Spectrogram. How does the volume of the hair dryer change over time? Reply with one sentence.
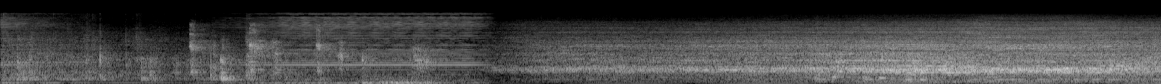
The volume of the hair dryer goes up.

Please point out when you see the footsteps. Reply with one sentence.
You can hear the footsteps from 0.0 to 4.3 s.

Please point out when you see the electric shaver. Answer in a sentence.
You can hear the electric shaver from 0.0 to 5.0 s.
